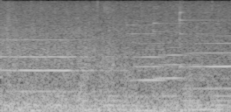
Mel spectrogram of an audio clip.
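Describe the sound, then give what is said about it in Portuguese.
Steady, dense rain from a thunderstorm with lightning and thunder roars outside without pause, with a heavy low rumble running underneath the whole time. No voices, just a constant loud wash of storm noise. “Não sei se já percebeste, mas lá fora vai uma grande confusão de raios, relâmpagos e que valente trovão!”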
